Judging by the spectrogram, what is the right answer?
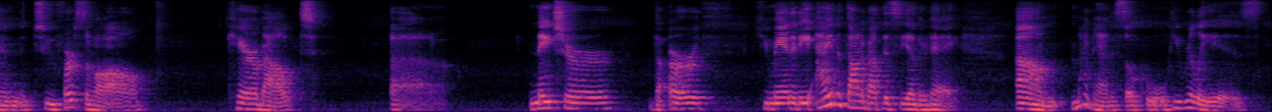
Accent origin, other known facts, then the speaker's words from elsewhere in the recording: Evansville, Indiana, United States; I am from Evansville, Indiana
